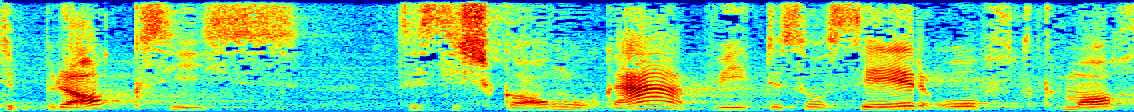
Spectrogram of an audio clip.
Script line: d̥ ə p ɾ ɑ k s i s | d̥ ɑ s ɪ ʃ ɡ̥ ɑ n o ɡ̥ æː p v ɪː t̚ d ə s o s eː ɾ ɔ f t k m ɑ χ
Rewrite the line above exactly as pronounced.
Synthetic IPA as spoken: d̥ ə p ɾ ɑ k s i s | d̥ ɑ s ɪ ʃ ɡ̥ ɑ ŋ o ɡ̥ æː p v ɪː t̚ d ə s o s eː ɾ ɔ f t k m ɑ χ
